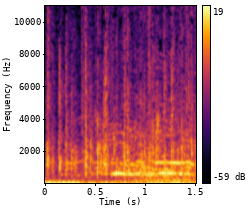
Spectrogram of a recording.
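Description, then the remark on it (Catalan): A loud, steady burst of applause from a crowd for students who spelled the word correctly in a school spelling contest, with dense overlapping clapping, some cheering, and a brief whistle-like tone rising above the noise. “Per tant, aplaudiment per tots ells, per totes elles, en aquest cas”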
